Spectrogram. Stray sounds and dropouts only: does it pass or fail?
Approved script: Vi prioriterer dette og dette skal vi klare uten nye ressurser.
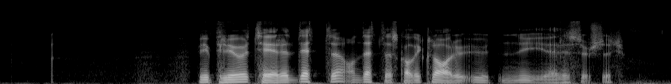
pass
